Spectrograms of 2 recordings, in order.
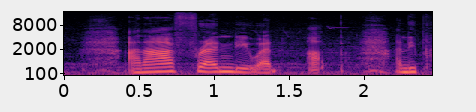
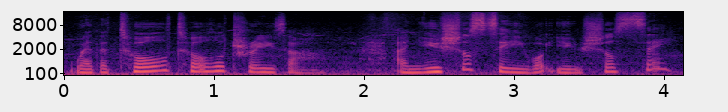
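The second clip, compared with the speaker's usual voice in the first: mysterious mum; 3 semitones lower, 10 dB quieter than usual. Acted. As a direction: lower it gently, like a secret to discover. Mum sends boy with mysterious hint.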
